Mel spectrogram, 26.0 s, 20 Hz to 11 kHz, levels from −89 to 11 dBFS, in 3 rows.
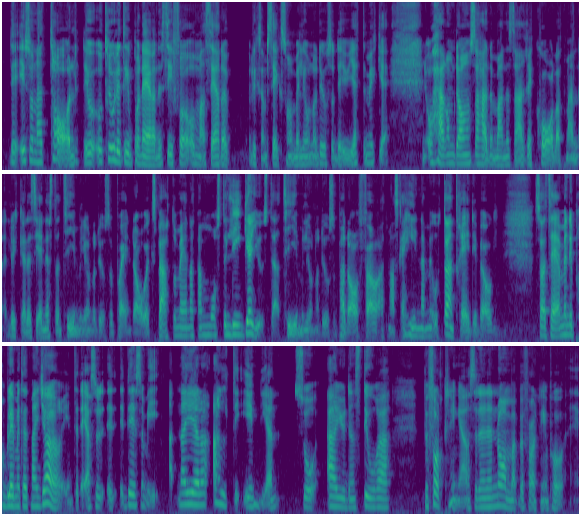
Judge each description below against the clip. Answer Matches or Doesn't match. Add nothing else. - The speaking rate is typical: Doesn't match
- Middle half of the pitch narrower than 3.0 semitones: Doesn't match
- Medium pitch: Matches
